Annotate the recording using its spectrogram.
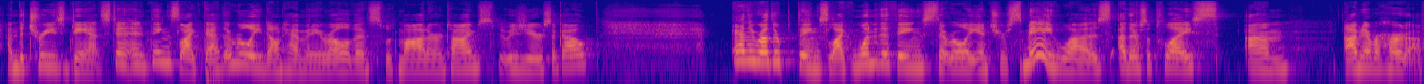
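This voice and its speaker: A woman in her fifties speaking in a halting, emotional personal monologue, often restarting her sentences. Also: mid-range voice, bright, forceful tone. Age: 50s.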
